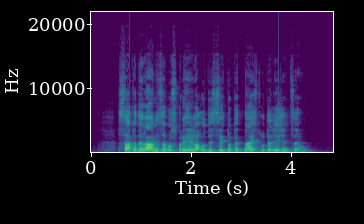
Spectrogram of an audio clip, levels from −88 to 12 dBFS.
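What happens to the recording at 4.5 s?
Nothing goes wrong at 4.5 s; the speech carries on intact through that moment, with no dropout, click or distortion.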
